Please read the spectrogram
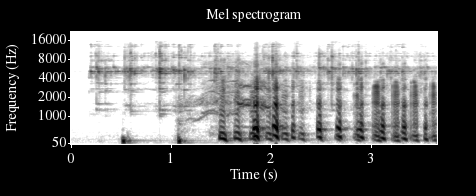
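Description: Bright, metallic jingle bells shimmer and rattle, starting with a few scattered shakes and a couple of soft thumps, then breaking into a quick, steady rhythm of jangling shakes.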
